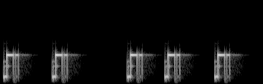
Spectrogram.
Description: Cash register checkout pressing buttons

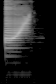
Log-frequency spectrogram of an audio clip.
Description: Game jump boing

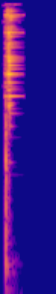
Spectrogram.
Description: Dropping a coin into a piggy bank

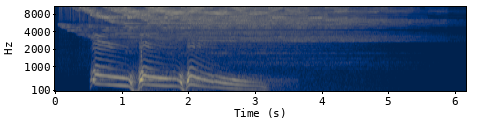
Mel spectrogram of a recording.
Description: Santa claus magical laughs; festivities

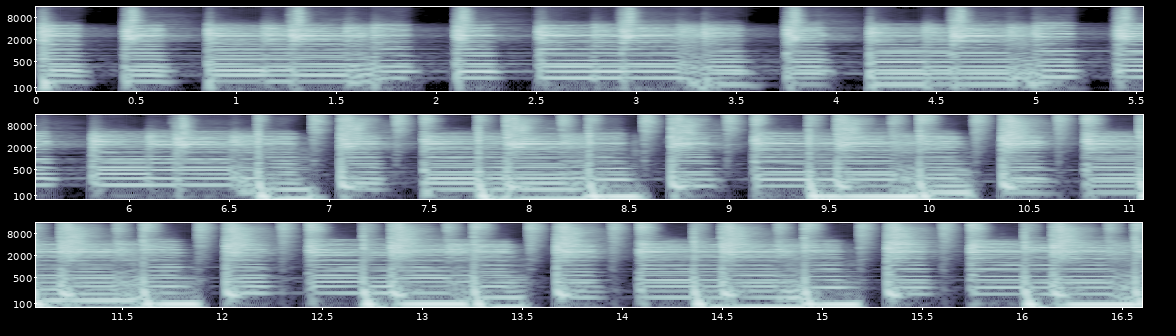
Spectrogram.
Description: Upbeat optimistic keep it up

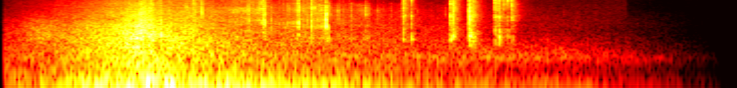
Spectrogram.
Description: Cinematic ice freezing transition; Trailer Sound Effects

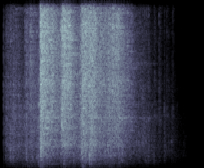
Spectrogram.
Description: Shopping cart collision impact

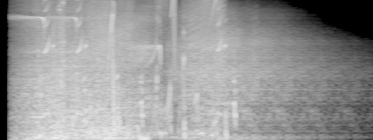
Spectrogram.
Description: Time travel reverse whoosh

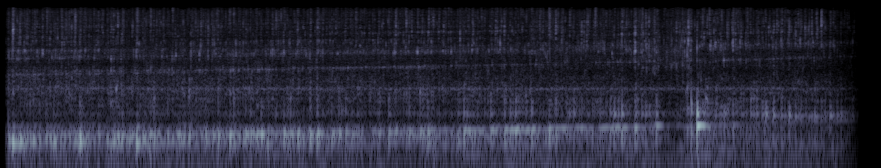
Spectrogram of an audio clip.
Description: Filling a plastic water bottle

